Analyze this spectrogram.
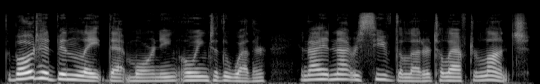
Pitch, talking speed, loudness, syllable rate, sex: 190 Hz, 235 wpm, -18 LUFS, 5.7 syllables/s, female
